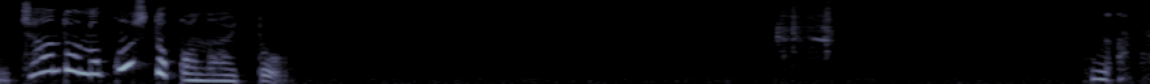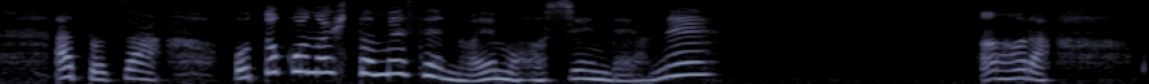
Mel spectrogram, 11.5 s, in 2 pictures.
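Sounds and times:
speech: 0:00.1 - 0:01.6, 0:05.5 - 0:09.4, 0:10.7 - 0:11.4
smartphone camera shutter click: 0:03.9 - 0:04.3.

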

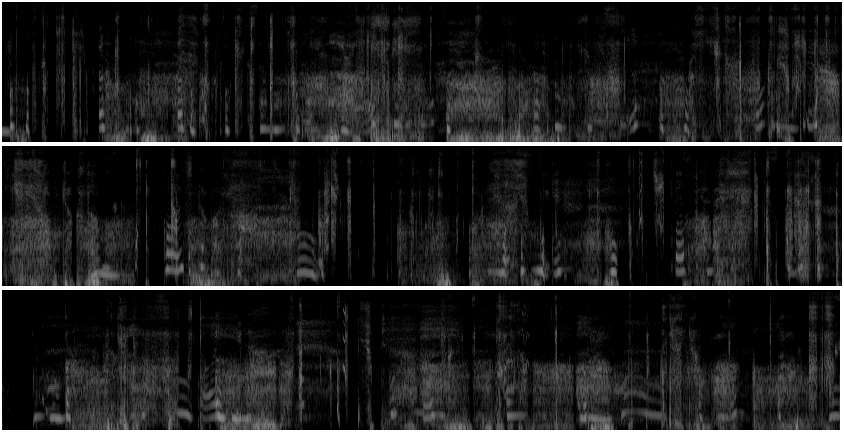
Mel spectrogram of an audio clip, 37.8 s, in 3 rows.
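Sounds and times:
kissing and licking sounds in both ears: 0:00.1 - 0:02.2, 0:10.6 - 0:15.5, 0:16.9 - 0:20.8, 0:21.4 - 0:25.2, 0:26.8 - 0:30.8, 0:31.4 - 0:37.7
person whispering lewd words: 0:01.5 - 0:16.3, 0:19.0 - 0:21.9, 0:25.7 - 0:37.7.

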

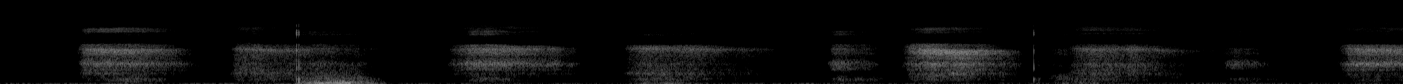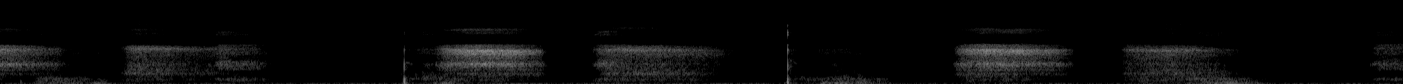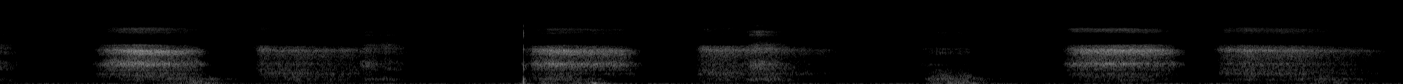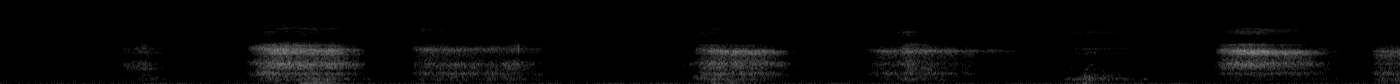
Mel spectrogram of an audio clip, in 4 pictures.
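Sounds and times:
sleeping breath: 0:00.8 - 0:12.8, 0:13.4 - 0:16.9, 0:18.1 - 0:26.8, 0:29.0 - 0:32.2, 0:33.3 - 0:36.6, 0:37.2 - 0:42.0, 0:43.3 - 0:43.8, 0:44.5 - 0:47.8, 0:48.9 - 0:53.6, 0:54.2 - 0:56.0.

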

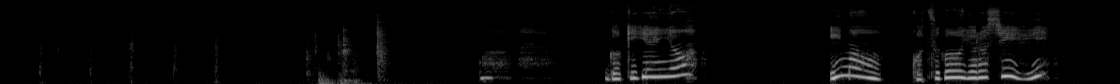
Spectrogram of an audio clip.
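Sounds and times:
door clicks while being opened: 0:03.0 - 0:04.1
speech: 0:06.1 - 0:07.1, 0:08.5 - 0:10.6.

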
